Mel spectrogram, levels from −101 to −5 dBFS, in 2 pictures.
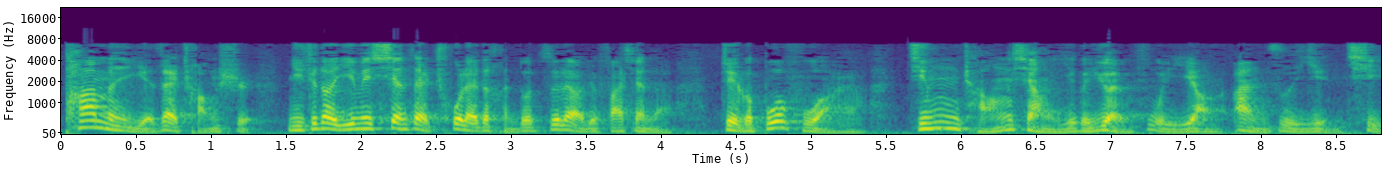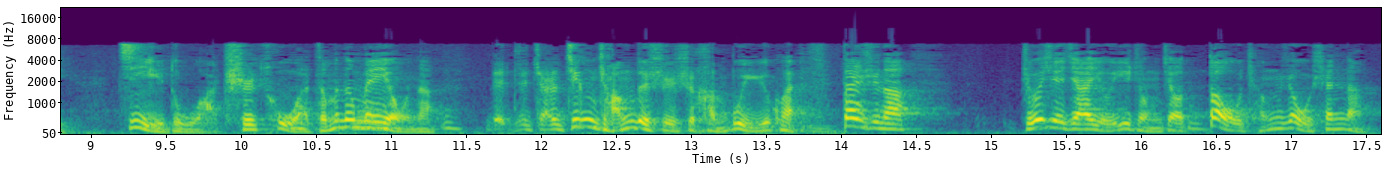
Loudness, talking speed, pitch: -16 LUFS, 280 characters per minute, 165 Hz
